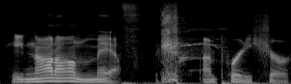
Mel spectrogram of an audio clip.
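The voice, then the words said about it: Put-on southern accent. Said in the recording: “In a southern accent”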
